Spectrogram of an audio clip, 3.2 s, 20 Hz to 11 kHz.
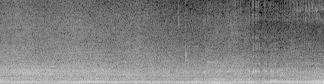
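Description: Race cars at 105 Speedway charge hard through the turns in a short-track race, engines roaring loud and close in one steady, unbroken stream of revving that barely dips.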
